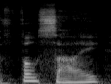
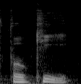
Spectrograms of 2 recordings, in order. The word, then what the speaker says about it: foci: fixed points called the foci is constant now the word here in Gold by the way that's not full key it's faux PSI it's literally the C is pronounced as an S here so we have Foci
